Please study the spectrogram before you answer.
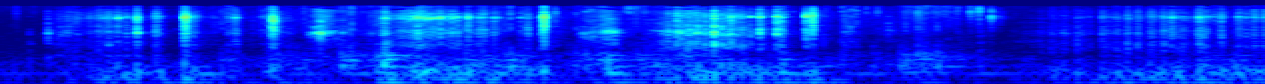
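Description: A solid white bar of soap, held in fingers with dark painted nails, has its surface scraped with a metal blade, shaving off powdery flakes. The sound is a dry, bright, crisp scratching made of rapid, closely spaced strokes with sharp little clicks scattered throughout and almost no low end.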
